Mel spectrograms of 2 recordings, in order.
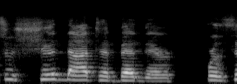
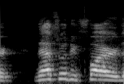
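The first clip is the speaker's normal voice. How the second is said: ordinary talk, nothing marked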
